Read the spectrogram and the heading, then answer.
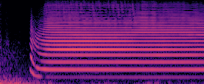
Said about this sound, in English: With a loud horn, the first round of the day is set into motion.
